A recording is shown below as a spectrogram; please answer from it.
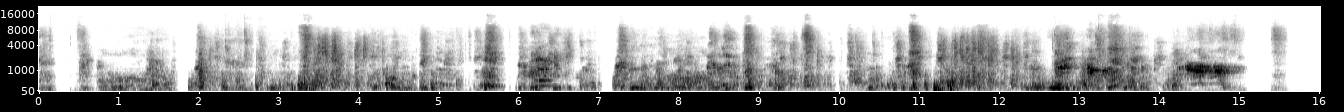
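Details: A 12-month-old border terrier and a French bulldog of about four playing; long stretch of continuous rough growling and snarling, rising in intensity near the end before stopping.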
